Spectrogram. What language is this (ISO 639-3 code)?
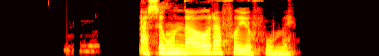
glg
